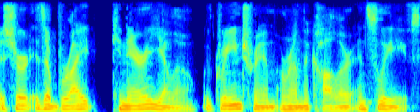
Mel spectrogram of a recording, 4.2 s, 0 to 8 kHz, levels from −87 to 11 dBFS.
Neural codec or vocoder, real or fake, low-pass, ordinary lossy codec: none; real; 7.2 kHz; AAC, 32 kbps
